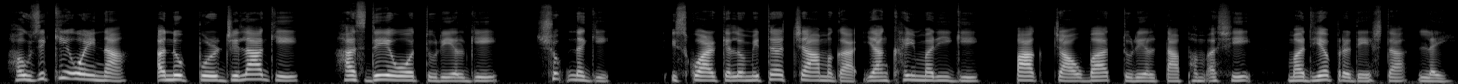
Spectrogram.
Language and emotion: Manipuri, neutral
